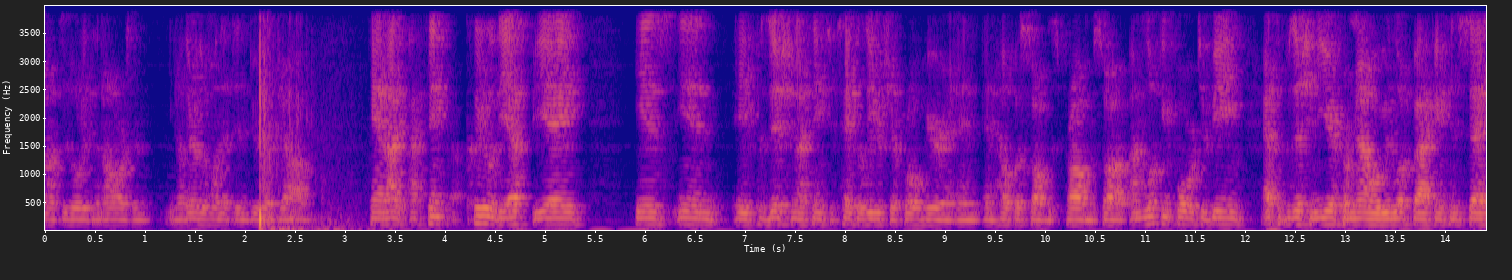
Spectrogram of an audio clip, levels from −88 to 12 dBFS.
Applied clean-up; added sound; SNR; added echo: none; Fireworks; -1 dB; reverberation time 0.3 s.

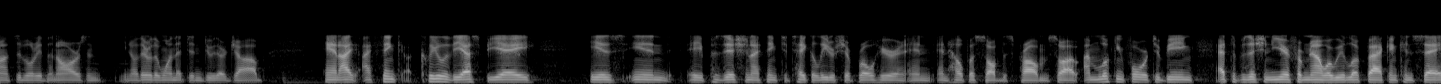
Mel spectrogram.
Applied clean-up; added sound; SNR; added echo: none; none; none; none.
